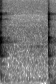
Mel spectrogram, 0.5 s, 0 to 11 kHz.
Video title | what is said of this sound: 3D Printed Payloader | when you click it you don't hear that Hollow sound it's it's a you know it's it's a solid chunk of plastic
